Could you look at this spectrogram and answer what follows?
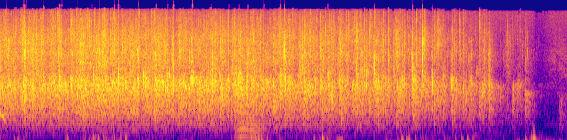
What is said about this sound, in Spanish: ¿Quién quiere aplaudir al Señor por esto?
